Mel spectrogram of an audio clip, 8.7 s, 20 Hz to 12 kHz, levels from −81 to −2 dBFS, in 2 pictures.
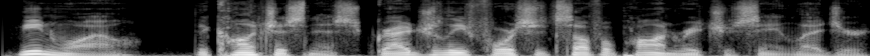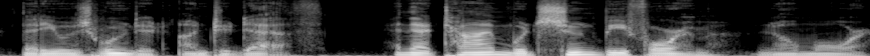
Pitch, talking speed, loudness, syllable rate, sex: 95 Hz, 180 wpm, -19 LUFS, 5.1 syllables/s, male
